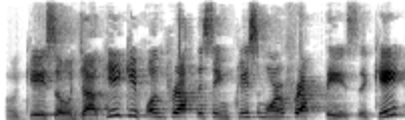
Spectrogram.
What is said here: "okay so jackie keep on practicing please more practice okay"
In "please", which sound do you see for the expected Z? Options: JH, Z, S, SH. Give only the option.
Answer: S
